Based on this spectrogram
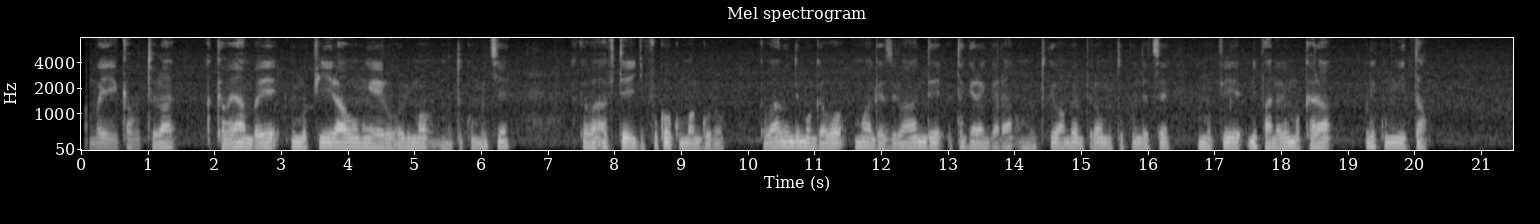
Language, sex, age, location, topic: Kinyarwanda, male, 36-49, Huye, health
